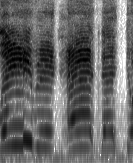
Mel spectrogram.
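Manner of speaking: put-on scream. Retelling how she answered through the door, imitating her screaming. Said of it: "And it was like screaming".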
